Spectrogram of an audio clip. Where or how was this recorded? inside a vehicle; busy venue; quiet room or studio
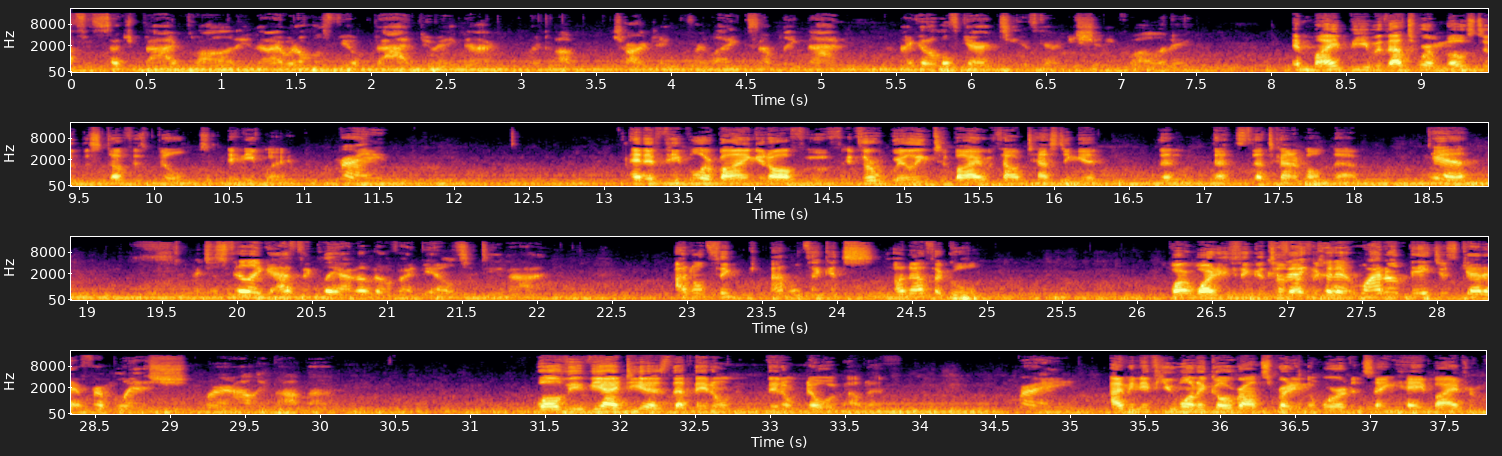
inside a vehicle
